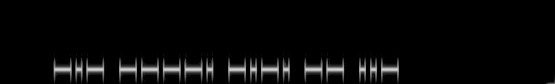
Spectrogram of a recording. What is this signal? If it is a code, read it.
Morse code, heard as a keyed tone, about 26 wpm, 700 Hz. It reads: K9CMU
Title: Speed Racing - USA Call Signs 22wpm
